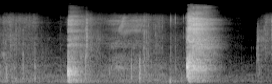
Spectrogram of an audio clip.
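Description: A child coughing twice, a short cough about a second in and a louder one near three seconds, each dying away within about half a second.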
